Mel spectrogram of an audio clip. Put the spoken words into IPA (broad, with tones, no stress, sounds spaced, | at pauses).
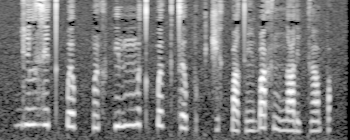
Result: ɡ i˦ l z i˦ t k͡p ə˧ pː ə̃˧ x pʲ ə̃˦ mː ʊ˦ t k͡p ə˦˨ k t ə˧ p ə˨ k t͡ʃ ɪ˨ x k͡p ɑ˨ t ĩ˨ ɓ ɑ˧ x nː ɑ˨ ɾ i˨ k ɾ ɑ̃˧ p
